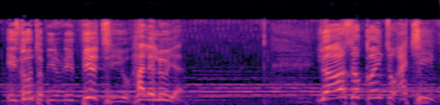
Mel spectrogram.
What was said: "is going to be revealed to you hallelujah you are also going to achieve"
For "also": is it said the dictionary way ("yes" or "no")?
yes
